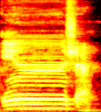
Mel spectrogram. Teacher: Nun sukun bertemu shin kita baca dengan samar.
